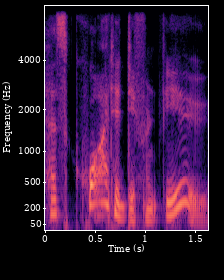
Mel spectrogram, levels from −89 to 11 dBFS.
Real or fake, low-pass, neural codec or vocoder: real; 7.2 kHz; none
